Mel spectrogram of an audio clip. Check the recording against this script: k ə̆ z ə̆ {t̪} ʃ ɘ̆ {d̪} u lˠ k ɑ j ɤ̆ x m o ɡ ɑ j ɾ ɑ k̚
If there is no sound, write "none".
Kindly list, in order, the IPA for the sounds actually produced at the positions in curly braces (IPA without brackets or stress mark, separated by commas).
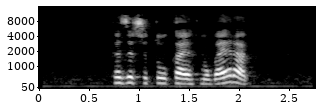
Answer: t̪, t̪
